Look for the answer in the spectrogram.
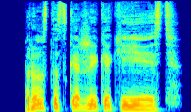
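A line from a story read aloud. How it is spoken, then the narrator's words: Sighing. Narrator (Russian): вздохнул я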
